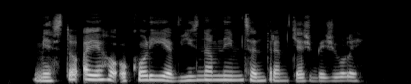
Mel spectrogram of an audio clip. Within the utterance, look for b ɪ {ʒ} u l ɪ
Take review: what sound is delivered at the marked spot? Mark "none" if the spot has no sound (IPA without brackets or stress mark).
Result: ʒ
